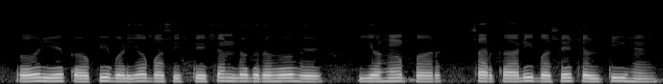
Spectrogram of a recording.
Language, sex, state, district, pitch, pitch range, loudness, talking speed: Hindi, male, Uttar Pradesh, Jyotiba Phule Nagar, 145 Hz, 140-155 Hz, -21 LUFS, 145 wpm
